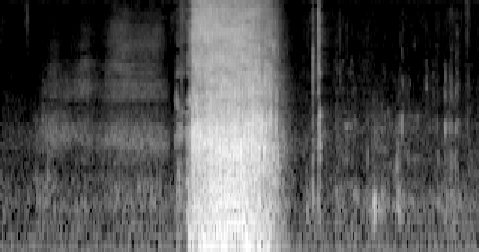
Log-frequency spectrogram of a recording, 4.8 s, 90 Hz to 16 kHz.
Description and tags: Horse Snort 2
Loud, happy horse snort. Field recording using Tascom DR-5
horse, pony, snort, farm, horses, barn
